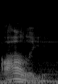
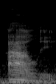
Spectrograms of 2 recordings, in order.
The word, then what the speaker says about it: Allie: Like what happened to, is it Ollie? Is that her name? Am I pronouncing that right? Allie. It's Allie.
